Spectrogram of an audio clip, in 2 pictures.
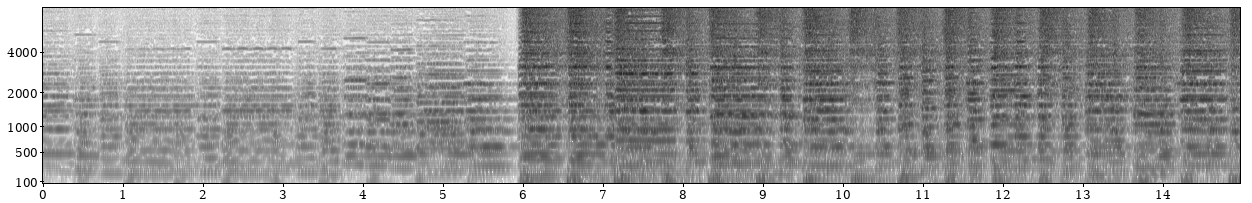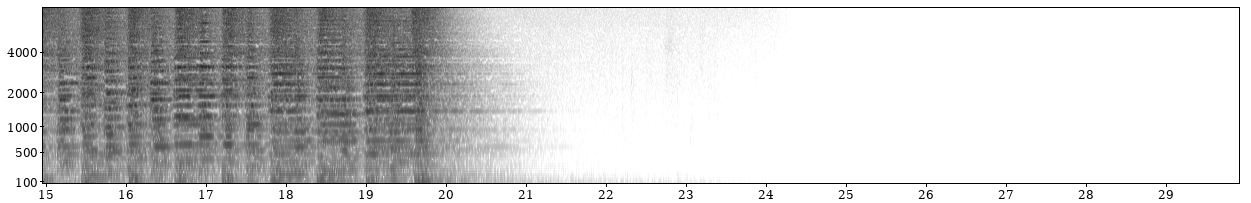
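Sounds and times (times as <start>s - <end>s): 
national anthem: 0.0s - 20.8s.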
